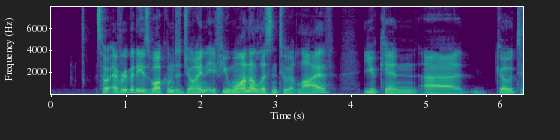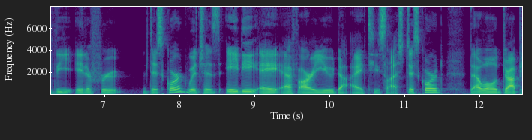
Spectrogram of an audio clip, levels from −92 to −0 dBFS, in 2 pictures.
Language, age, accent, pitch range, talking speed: English, 20-39, American, 115-145 Hz, 145 wpm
